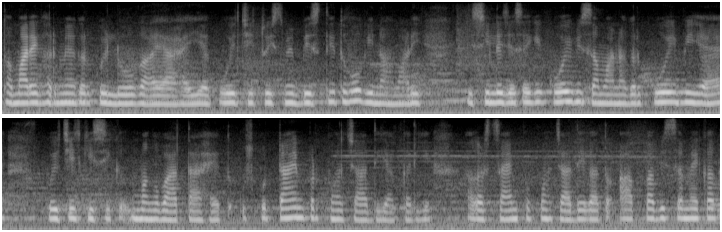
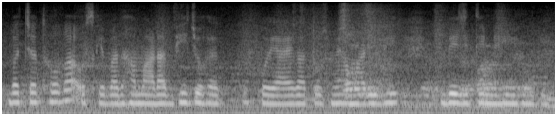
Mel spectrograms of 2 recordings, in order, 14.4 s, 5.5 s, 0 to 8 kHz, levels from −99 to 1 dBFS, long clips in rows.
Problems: constant background noise, background conversations at intervals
